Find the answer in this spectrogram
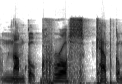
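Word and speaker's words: Namco × Capcom: the intro animation of Namco X Capcom or Namco Cross Capcom because Japanese people usually pronounce the X as cross.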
